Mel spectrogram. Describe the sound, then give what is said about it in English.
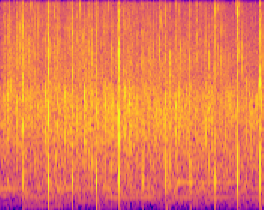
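A church audience applauds after a prayer in a steady, dense wash of clapping, with sharp, regular accents about three times a second cutting through. A low, sustained hum sits underneath, and no one speaks. “Can we give God a round of applause today?”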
